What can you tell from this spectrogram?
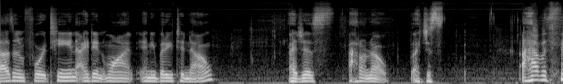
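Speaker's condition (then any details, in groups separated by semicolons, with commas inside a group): No condition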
